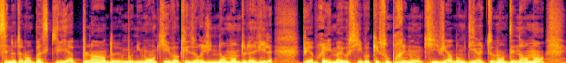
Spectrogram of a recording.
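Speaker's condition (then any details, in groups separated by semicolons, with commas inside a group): No condition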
